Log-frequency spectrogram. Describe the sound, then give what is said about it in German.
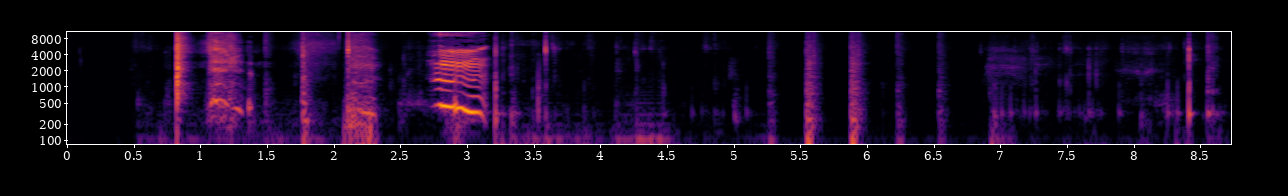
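Sharp clicks of computer keyboard keys being pressed in short, irregular bursts as someone names a new world and searches for the hashtag key, with a brief wavering vocal sound early on and scattered single keystrokes later. “Ich finde Hashtag auf dieser Tastatur nicht.”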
